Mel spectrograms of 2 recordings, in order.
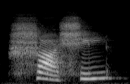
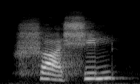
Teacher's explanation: тобто Ш у нас помірно м'яка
